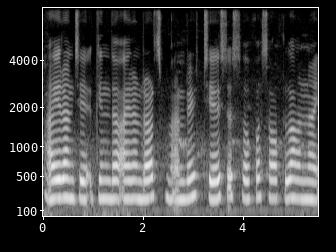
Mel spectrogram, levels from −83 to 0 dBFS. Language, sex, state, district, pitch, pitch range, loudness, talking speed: Telugu, female, Andhra Pradesh, Sri Satya Sai, 220 Hz, 220-230 Hz, -14 LUFS, 120 wpm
